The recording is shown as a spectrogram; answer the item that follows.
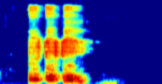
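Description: A man clearing his throat with a short cough: three quick rasping pushes within about a second.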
